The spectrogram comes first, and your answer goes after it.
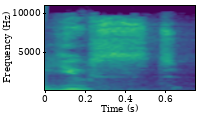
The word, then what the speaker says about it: used: I said used with a T sound. Used, not used or used. Used. That's very important to distinguish it from the other verb, use.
